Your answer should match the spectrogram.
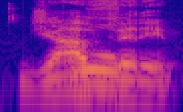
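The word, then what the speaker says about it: Giaveri: Diaveri. Diaveri, e o Instagram deles é caviardiaveri.brasil. Diaveri só pra... como é que se escreve aqui?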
